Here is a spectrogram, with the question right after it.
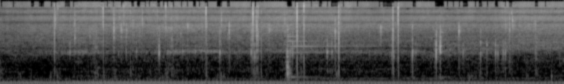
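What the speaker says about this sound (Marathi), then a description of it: "तेल गरम झालं, जिरं टाकतो." Cumin seeds sizzle in hot oil in a pan, a steady close frying hiss with scattered sharp crackles and pops, alone with no voices.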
